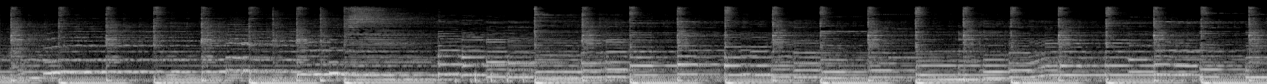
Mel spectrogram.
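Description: Instrumental introduction of a karaoke backing track for an old Korean trot song: a lead melody with some sliding notes over bass and a steady drum beat, before the vocal comes in.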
